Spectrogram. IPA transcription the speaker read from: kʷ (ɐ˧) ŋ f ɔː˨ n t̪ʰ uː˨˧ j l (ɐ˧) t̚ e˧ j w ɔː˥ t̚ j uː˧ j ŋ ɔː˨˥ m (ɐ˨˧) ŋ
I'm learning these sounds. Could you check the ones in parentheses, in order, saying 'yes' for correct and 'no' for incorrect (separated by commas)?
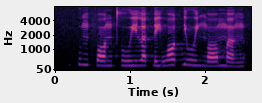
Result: yes, yes, yes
